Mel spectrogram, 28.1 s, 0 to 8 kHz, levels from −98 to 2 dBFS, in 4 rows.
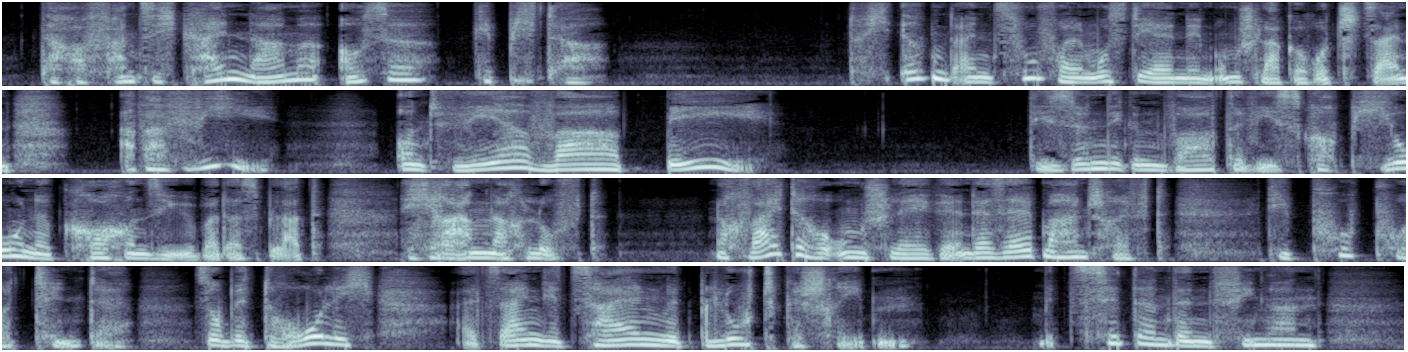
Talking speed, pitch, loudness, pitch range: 120 wpm, 170 Hz, -16 LUFS, 150-195 Hz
